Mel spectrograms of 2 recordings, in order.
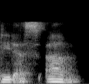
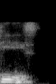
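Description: First: The first A sound is pronounced. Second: The first A sound is dropped. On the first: The speaker calls it right. "instead of Adidas" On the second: The speaker calls it wrong. "when I go fast, I say Adidas"

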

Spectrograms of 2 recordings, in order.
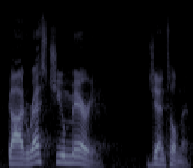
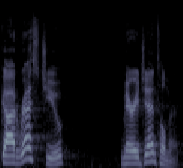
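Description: First: The pause comes after "merry". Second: The pause comes after "you".

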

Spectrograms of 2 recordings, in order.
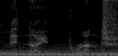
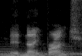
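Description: First: It is said faster, mysterious, strong and sultry. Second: It is said plainly, like an uncertain question.

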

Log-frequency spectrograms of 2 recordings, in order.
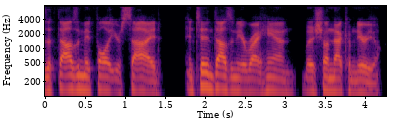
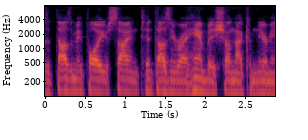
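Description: First: The verse is said slowly. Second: The verse is said fast.

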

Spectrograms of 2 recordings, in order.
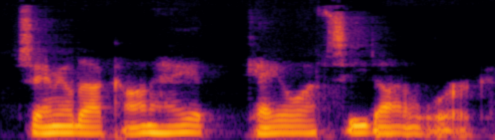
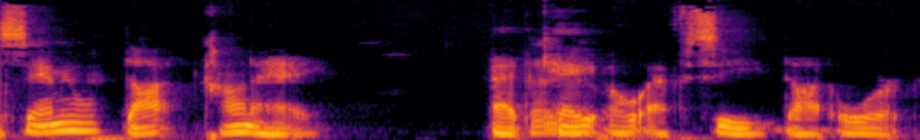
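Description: First: It is said fast. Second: It is said slowly.

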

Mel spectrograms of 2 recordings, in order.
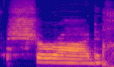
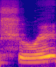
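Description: First: It is said with a non-American pronunciation. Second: It is said with an American pronunciation.

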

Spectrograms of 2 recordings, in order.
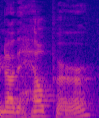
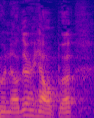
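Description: First: It is said in a plain, neutral accent. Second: It is said in a Brooklyn New York accent. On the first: The speaker calls it right. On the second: The speaker calls it wrong.

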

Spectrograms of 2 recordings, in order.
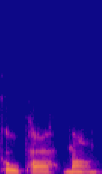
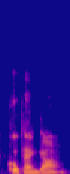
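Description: First: The name is said with Thai pronunciation. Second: The name is said with Western pronunciation. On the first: The speaker calls it right. "It's Koh Phangan" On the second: The speaker calls it wrong. "But the Westerners always pronounce it Koh Phangan"

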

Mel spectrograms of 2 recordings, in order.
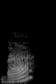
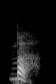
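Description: First: The syllable is said with the second tone. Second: The syllable is said with the fourth tone. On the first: "it's second tone" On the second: "or it's fourth tone"

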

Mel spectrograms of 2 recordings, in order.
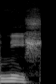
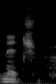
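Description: First: The word rhymes with quiche. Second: The word rhymes with kitsch. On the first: The speaker calls it right. "say niche, ... Because it's a quiche" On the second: The speaker calls it wrong. "not niche. ... not a kitsch"

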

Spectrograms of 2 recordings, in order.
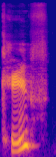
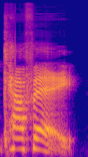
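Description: First: The word is sounded out by basic spelling rules. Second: The word gets its familiar everyday pronunciation. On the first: The word was not recognized as a real word. The speaker calls it wrong. "applied like very like basic English pronunciation rules" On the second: The word was recognized correctly. The speaker calls it right. "it's cafe"

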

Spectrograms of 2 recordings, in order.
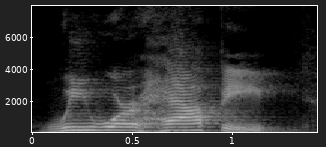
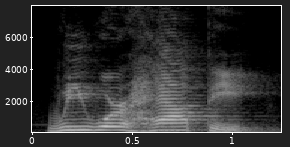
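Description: No difference in how they are said.

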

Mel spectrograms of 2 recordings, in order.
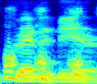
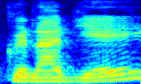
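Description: First: The word is said with an English pronunciation. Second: The word is said with a French pronunciation. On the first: "We say it with an English accent" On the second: "should it be pronounced"

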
